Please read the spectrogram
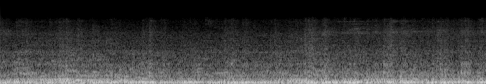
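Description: Steady low rumble of railway station ambience from trains at the platform, with faint voices of waiting passengers.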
